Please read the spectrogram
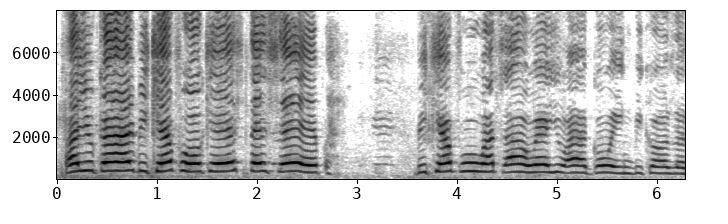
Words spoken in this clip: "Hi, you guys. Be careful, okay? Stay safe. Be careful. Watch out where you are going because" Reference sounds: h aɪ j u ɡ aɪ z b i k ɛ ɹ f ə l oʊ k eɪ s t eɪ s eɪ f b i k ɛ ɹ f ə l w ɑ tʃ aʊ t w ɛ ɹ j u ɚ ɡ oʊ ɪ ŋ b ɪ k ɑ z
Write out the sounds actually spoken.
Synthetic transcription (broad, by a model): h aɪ j u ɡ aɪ b i k ɛ ɹ f ə l oʊ k eɪ s t eɪ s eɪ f b i k ɛ ɹ f ə l w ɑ s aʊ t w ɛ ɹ j u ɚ ɡ oʊ ɪ ŋ b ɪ k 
